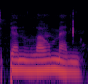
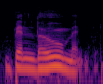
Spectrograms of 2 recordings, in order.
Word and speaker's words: Ben Lomond: And just a fun little, as we were talking about how to pronounce, it's Ben Lomond. – Oh, is that it? Okay. – You're in Utah. – I'm in Utah now. – Ben Lomond.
